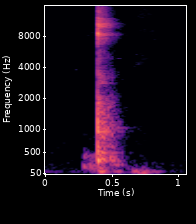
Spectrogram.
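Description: A new plastic ping pong ball is bounced off a pot, giving two sharp, bright clicks about 0.7 seconds apart with a short ring and a faint rattle between them. The new ball sounds different from the old ones and bounces more, too much for the existing setup.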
